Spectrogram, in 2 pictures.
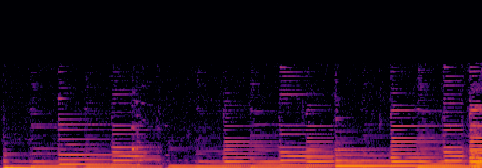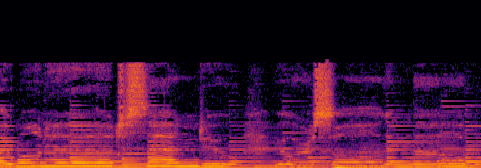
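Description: Acoustic guitar playing the chords and picked notes of a slow pop song, growing fuller about halfway through.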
